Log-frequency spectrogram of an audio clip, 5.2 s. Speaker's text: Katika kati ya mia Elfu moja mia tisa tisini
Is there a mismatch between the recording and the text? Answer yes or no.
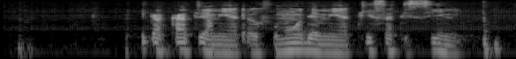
no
